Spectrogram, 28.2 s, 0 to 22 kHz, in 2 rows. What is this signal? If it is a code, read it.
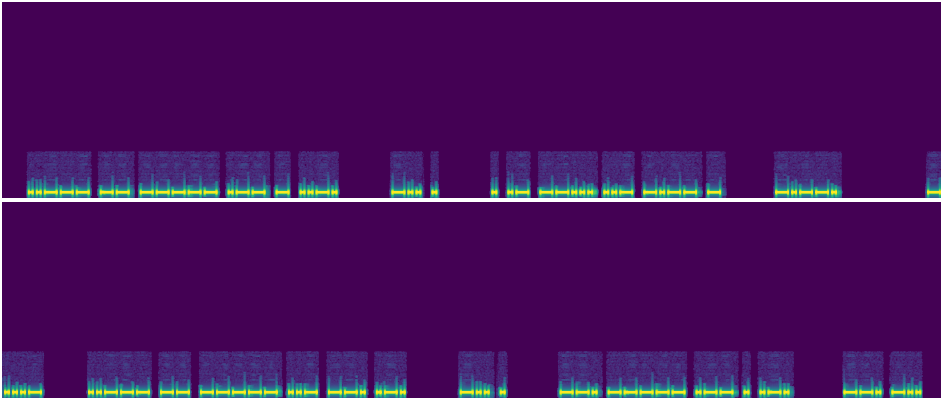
Morse code, heard as a keyed tone, about 20 wpm, 700 Hz. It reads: 2M0WTF DE EA7UYT <KN> <BT> 2M0UGR DE G0WER GD
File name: UK MASTER QSOs TRAINING / 20WPM / UK MASTER QSOs 0069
